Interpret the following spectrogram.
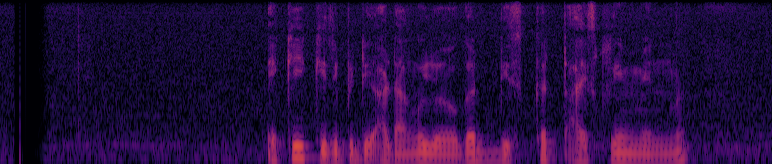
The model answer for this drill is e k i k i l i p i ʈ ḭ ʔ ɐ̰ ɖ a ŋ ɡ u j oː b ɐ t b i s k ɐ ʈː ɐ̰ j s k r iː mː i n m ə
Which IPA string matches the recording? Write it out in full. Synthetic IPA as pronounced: e k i k i ɾ i p i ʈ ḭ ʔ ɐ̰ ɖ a ŋ ɡ u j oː ɡ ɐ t b i s k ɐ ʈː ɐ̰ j s k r iː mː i n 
